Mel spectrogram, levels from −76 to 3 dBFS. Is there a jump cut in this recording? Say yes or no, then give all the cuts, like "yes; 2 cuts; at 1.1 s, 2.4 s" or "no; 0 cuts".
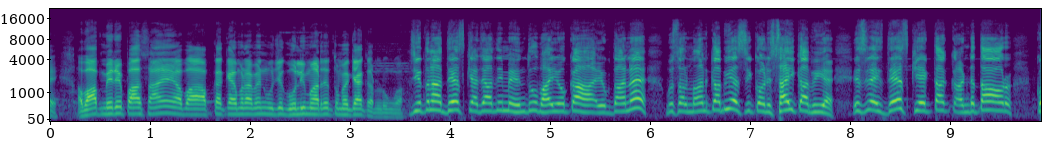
yes; 1 cut; at 3.5 s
